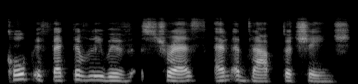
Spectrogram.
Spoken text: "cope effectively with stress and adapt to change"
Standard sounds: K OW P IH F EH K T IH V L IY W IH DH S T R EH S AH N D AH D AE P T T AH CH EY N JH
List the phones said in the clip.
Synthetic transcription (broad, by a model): K OW P IH F EH K T IH V L IY W IH DH S T R EH S AH N D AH D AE P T T AH CH EY N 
